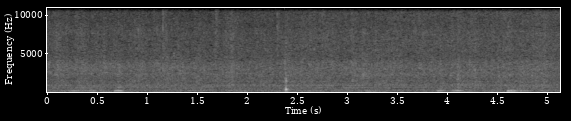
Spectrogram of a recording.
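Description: Steady hiss of rain, with a sharp knock about two and a half seconds in and a few short, soft low sounds.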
